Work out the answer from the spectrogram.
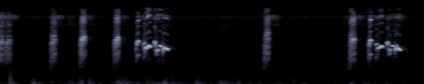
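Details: Sooty-headed bulbul lure call meant to provoke other bulbuls into answering: several short sharp notes followed by a bubbly, chattering descending phrase, given twice, over a steady high-pitched tone and soft low thumps.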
